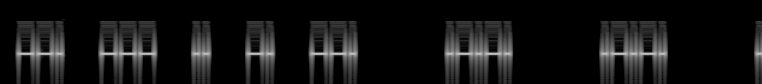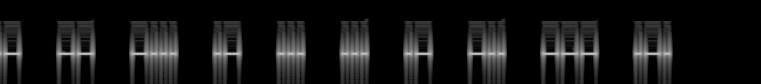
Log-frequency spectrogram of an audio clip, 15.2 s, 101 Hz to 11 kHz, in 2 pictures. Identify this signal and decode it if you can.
Morse code, heard as a keyed tone, about 25 wpm, spaced as for 15 wpm, 550 Hz. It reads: GOING <AR> <AR> AMBASSADOR
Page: News Headlines in Morse Code at 15 WPM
